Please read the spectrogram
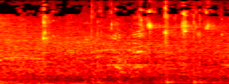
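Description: Basketball dribbled on a hardwood court over steady arena crowd noise, with a few sharp bounces, two of them close together near the end.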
